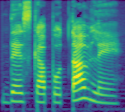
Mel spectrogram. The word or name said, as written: descapotable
